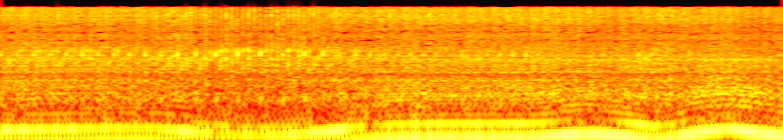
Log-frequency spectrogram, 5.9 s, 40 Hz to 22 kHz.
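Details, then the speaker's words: Toyota Hiace LH11 diesel (2L), better than before but not yet right: deep idle with an uneven, lumpy beat and shaky rhythm; suspected uneven injector nozzles or camshaft, one cylinder weak, not confirmed. "Suaranya udah agak mantap, tapi ada suara kayak bubuknya gitu, atau bisa jadi dari nozzle ada yang kurang abot. Ini suaranya udah renyah lagi. Sepertinya noken asnya atau nozzle-nya kurang rata, ada goyangnya, ada sedikit ginjal."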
